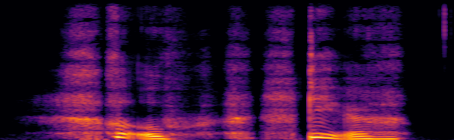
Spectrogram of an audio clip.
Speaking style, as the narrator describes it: breathed the little old lady, and shuddered

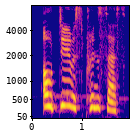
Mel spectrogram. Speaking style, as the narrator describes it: exclaimed the caliph

